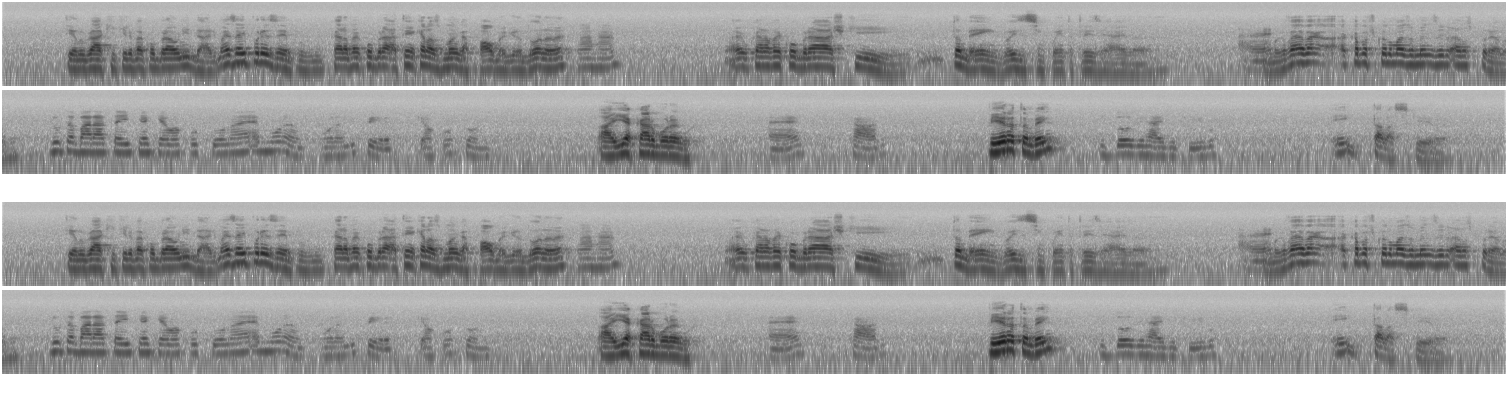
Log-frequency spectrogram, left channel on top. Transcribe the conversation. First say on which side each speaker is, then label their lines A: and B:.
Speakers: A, on the left (about 85°); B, on the left (about 25°).
A: Tem lugar aqui que ele vai cobrar a unidade. Mas aí, por exemplo, o cara vai cobrar. Tem aquelas manga palmer grandona, né?
B: Aham,
A: Aí o cara vai cobrar, acho que também, dois e cinquenta três reais a,
B: ah é.
A: a manga. Vai, vai- acaba ficando mais ou menos elas por elas. né?
B: Fruta barata aí que aqui é uma fortuna é morango, morango e pera, que é uma fortuna.
A: Aí é caro o morango.
B: É, caro.
A: Pera
B: Tipo,
A: também?
B: uns 12 reais o quilo.
A: Eita lasqueira.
